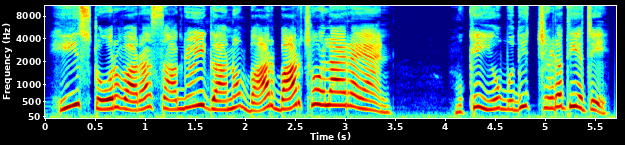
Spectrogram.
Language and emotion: Sindhi, angry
